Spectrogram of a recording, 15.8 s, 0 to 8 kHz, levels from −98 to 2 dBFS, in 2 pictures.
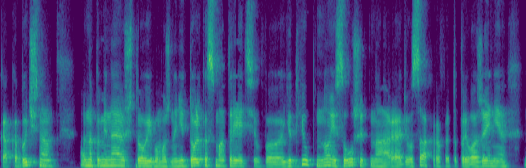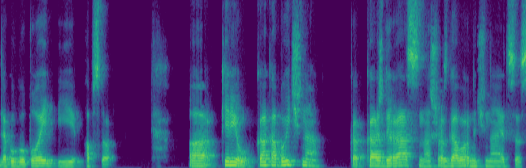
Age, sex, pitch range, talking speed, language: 30-49, male, 115-145 Hz, 130 wpm, Russian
